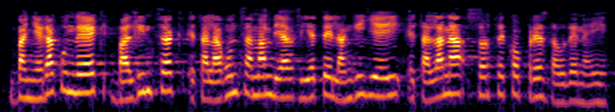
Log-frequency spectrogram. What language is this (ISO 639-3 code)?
eus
